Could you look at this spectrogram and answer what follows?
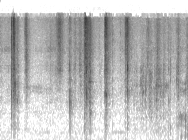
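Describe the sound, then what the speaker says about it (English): A deck of tarot cards is shuffled close by in a quiet room, giving several quick riffling bursts spaced irregularly over a few seconds, with no talking. "Shuffling once more."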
